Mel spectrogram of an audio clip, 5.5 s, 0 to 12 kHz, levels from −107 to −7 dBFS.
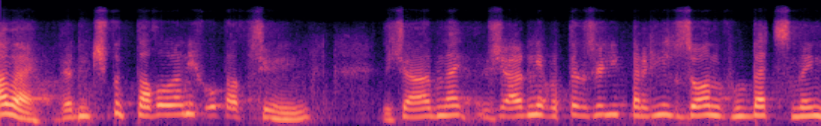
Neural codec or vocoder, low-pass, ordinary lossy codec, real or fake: codec, 16 kHz, 0.5 kbps, X-Codec, HuBERT features, trained on general audio; 7.2 kHz; Opus, 16 kbps; fake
